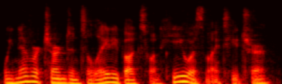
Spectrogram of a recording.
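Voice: medium pitch, fairly quick, creaky, darkish tone, husky. A storybook reader voicing a nervous, easily alarmed schoolgirl with a worried manner. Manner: worried, gasping.

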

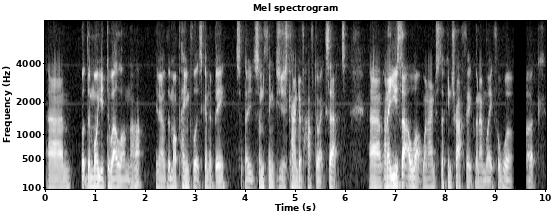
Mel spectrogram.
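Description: Young Lancashire man, low-pitched, chatty podcast guest who rambles and reflects aloud. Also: flat delivery, brisk. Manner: rambling, self-reflective, hedges with "you know". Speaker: podcast guest, assistant psychologist. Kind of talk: casual conversation.

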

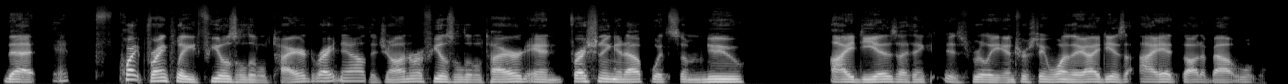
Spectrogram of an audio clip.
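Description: Male podcast host, mid-pitched, thinking aloud in casual talk, very dry recording. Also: steady tone, moderate pace, smooth, no echo. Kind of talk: casual conversation.

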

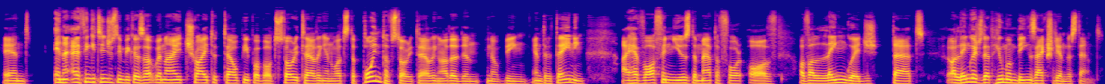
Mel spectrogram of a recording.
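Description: A podcast host whose native tongue is Portuguese, a man of middling pitch talking things through in an easy back-and-forth. He often doubles back and restarts his sentences as he shapes a question. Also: steady tone, vocal fry, fairly bright tone. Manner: thoughtful, halting, with frequent restarts. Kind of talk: conversational interview.

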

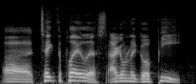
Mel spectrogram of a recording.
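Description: A man's voice: medium pitch, fairly quick, a little mellow, no echo. A man co-hosting a podcast, chiming in with short, upbeat lines in casual chat. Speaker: podcast co-host.

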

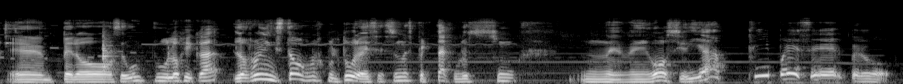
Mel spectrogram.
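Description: A man's voice: on the high side, wildly swooping pitch, unhurried, darkish tone, highs cut off. A man with a Peruvian Spanish accent chatting casually as a podcast co-host, opinionated, slangy and heavily profane. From Peru. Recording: music playing behind the voice. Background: background music.

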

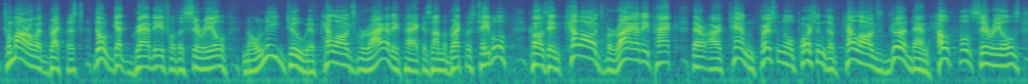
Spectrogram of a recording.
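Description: A man's voice: fairly high pitch, sing-song, unhurried, few pauses, sharp tone. A man with an American accent announcing on 1950s radio, reading scripted sponsor copy in a folksy, emphatic way. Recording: old radio broadcast with music. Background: music.

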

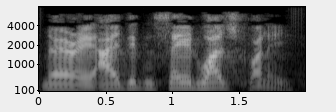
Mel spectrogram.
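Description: A man's voice: fairly high pitch, expressive, normal speed, natural voice. An actor playing a grumpy, sarcastic middle-aged father nursing a headache in a 1940s radio comedy. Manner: sarcastic, pained groaning. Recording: dull old radio broadcast with faint hiss.

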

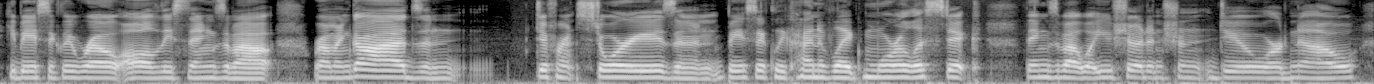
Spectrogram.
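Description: A young woman with a lowish, smooth, resonant voice talks through a topic in relaxed podcast chat. She strings her thoughts together with plenty of "like" and laughs easily. The sound is close and dry. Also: normal speed, no echo. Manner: chatty, lots of "like" fillers, laughs often. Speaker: podcast co-host presenting a topic. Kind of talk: casual chat.

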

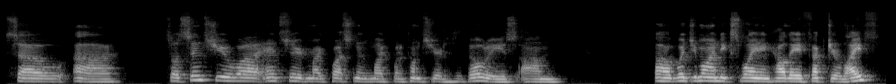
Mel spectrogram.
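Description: A man with a slightly high voice hosts an interview podcast. He talks casually and haltingly, often searching for the next phrase. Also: steady tone, dark tone. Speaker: podcast host.

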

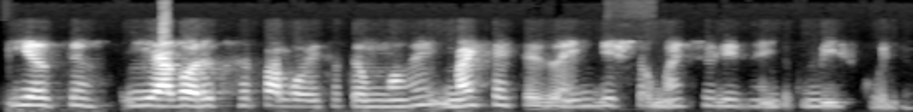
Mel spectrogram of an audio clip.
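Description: Over a tinny, phone-like line, a woman with a Northeastern Brazilian accent co-hosts a casual book podcast. Her voice is hoarse and gravelly, and she talks in a blunt, slangy, sweary way. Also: fairly high pitch, little pitch movement, racing. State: hoarse from two days of partying. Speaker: podcast co-host. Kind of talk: casual chat about books.

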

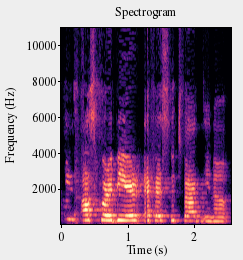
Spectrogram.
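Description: A woman's voice: high voice, steady tone, normal speed, sharp tone. A woman whose first language is Turkish, chatting as a guest, good-humoured and asking direct questions. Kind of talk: casual chat.

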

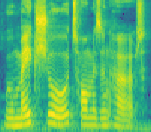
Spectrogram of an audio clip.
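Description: An actress playing a guarded, steady rebel guard with a measured, terse delivery in a sci-fi audio drama. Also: female voice, mid-range voice, soft background music, close to an everyday voice. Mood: tense, decisive.

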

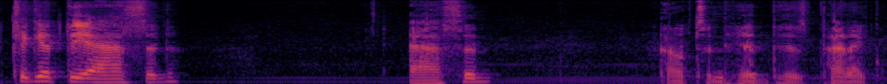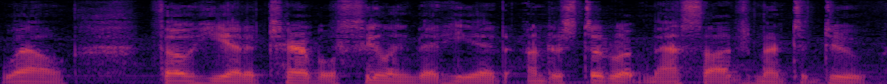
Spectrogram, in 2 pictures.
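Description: A man's voice: sits low, steady tone, a little fast, warm tone, a little hiss or hum. A man giving a dramatic storybook narration as the host of a reading series.

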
